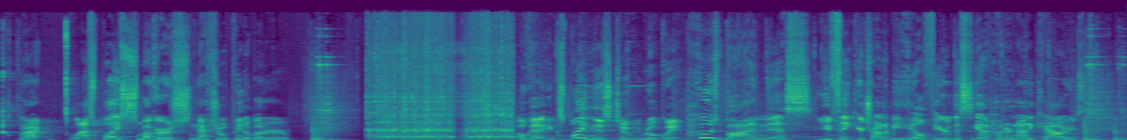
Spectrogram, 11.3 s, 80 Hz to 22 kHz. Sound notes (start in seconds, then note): 3.2 jar thudding; 3.6 straw slurping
